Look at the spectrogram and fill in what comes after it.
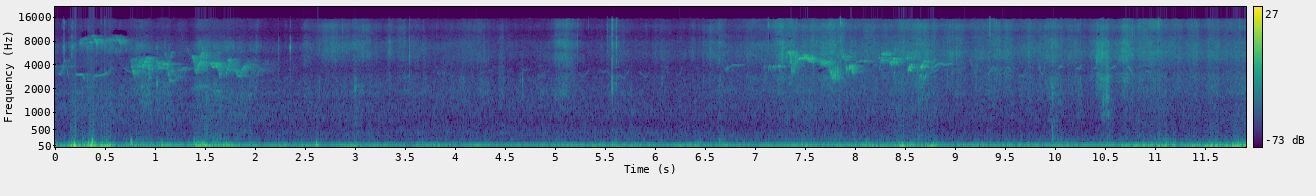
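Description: Wild birds chirping in short bursts, once about a second in and again around seven to nine seconds, over a low steady rumble.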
